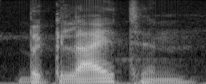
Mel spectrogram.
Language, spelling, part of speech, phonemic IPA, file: German, begleiten, verb, /bəˈɡlaɪ̯tən/, De-begleiten.ogg
- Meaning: 1. to accompany 2. to conduct, escort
